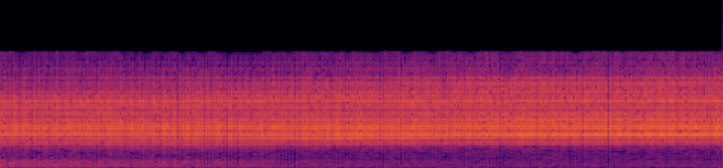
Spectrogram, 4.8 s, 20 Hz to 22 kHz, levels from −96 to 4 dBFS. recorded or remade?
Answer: remade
